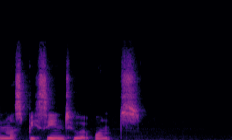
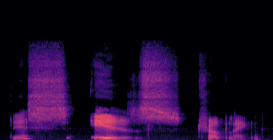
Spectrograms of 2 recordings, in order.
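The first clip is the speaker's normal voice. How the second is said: put-on slow, weighty old man musing; grave and slow; much slower than usual. A narrator's reading. Mad Zeke by his fire, slow and grave. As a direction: let each word sink. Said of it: "he said at last".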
